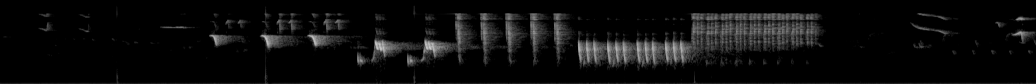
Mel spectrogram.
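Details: Thrush nightingale song, varied and loud: repeated clear upslurred notes, a series of hard knocking strokes, then a fast buzzing rattle and a hissing high trill before thin whistles resume.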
